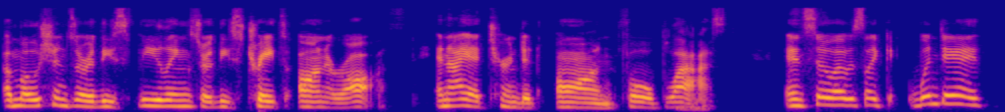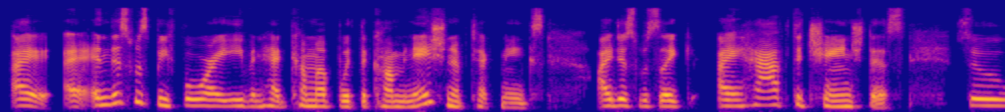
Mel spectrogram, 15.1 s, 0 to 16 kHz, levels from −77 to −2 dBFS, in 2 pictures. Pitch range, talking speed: 175-215 Hz, 205 wpm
